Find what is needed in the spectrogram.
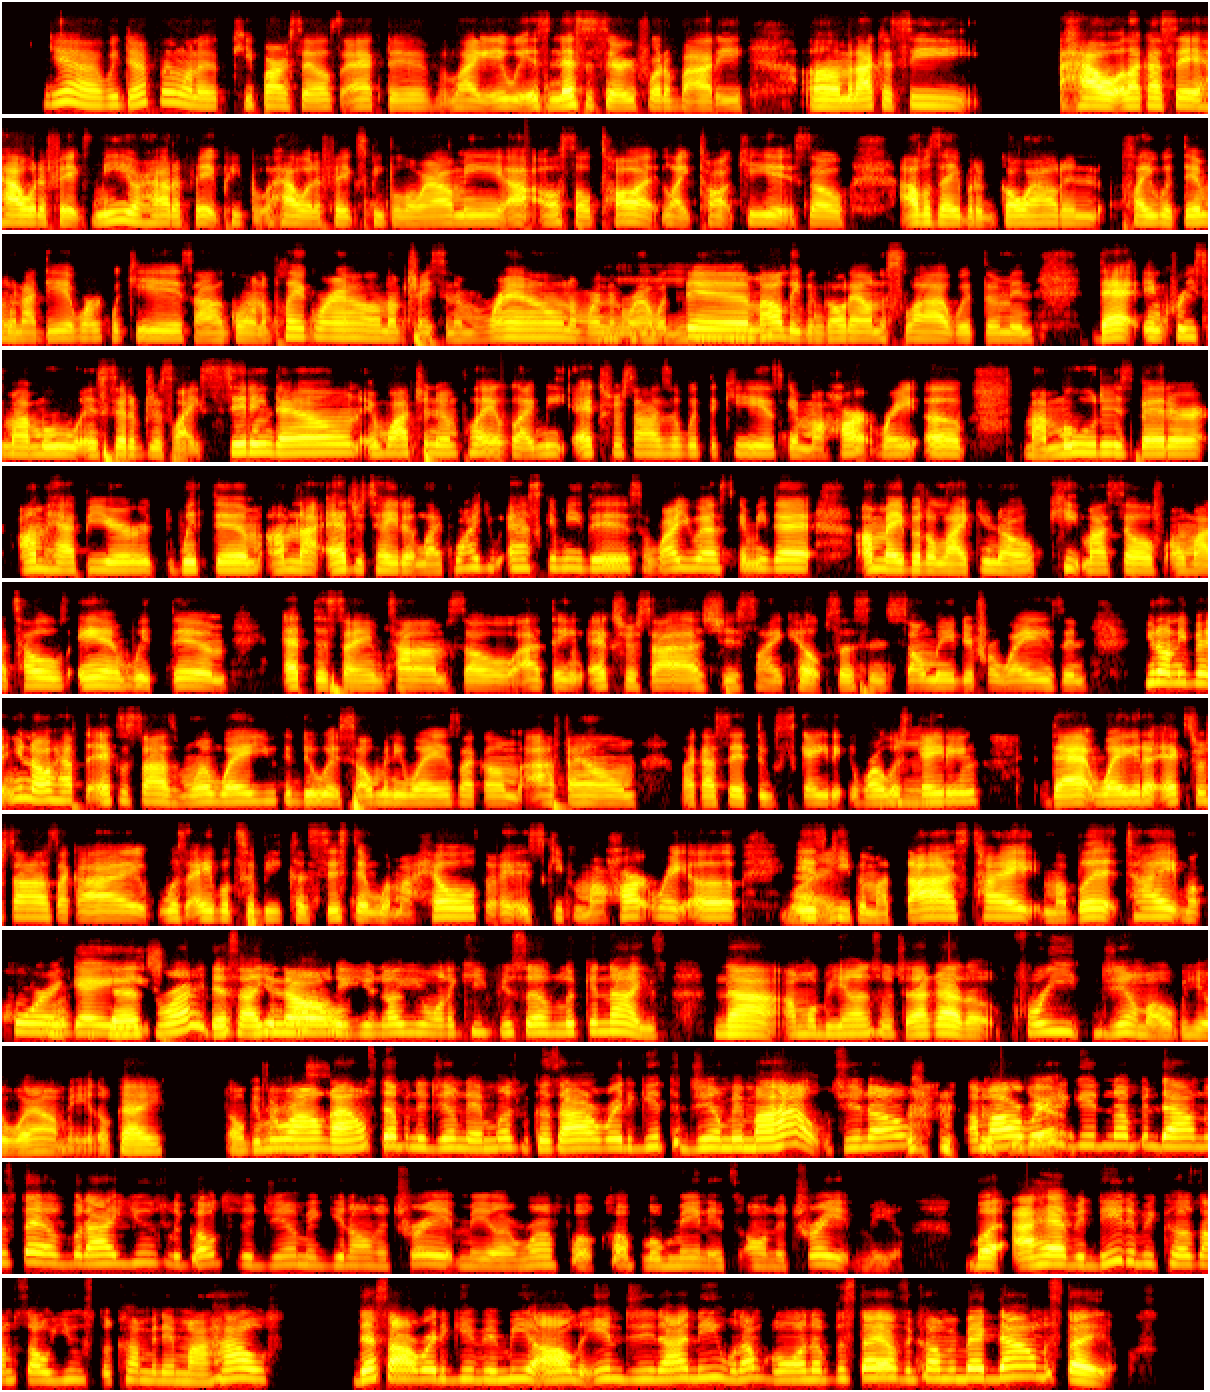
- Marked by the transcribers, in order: other background noise; drawn out: "Mhm"; chuckle
- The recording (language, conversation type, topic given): English, unstructured, How has exercise helped improve your mood in a surprising way?
- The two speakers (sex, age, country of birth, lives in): female, 35-39, United States, United States; female, 40-44, United States, United States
